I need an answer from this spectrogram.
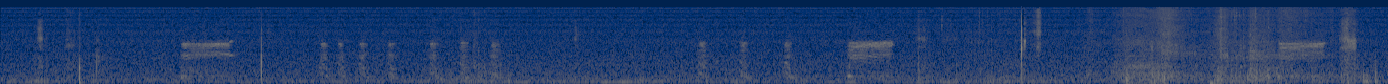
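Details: A squirrel on a second-floor French balcony gives a few harsh, raspy barks, spaced several seconds apart, amid faint clicks and tapping on the window.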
